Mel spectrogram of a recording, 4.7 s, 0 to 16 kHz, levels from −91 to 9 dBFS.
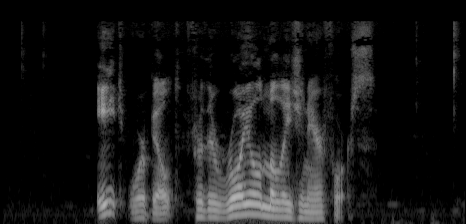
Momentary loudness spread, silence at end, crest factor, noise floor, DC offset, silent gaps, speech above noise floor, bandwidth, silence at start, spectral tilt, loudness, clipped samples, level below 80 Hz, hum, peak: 17 LU; 0.1 s; 22 dB; -77 dBFS; under 0.1%; none; 47 dB; 11.5 kHz; 1 s; -5.5 dB/octave; -31 LUFS; under 0.1%; -68 dBFS; none; -12 dBFS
